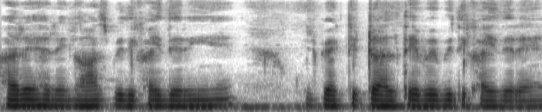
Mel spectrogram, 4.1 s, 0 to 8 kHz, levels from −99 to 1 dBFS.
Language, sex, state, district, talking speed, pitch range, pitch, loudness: Hindi, male, Jharkhand, Ranchi, 235 wpm, 110-115 Hz, 115 Hz, -17 LUFS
